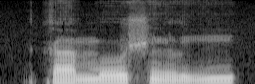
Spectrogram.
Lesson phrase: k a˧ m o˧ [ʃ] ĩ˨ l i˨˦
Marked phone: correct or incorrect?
correct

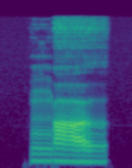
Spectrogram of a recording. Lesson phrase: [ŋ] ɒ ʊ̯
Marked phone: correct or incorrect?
correct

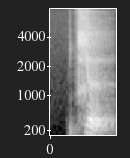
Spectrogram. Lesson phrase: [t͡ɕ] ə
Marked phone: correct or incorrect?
correct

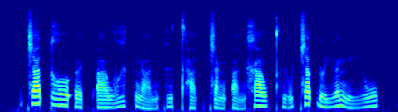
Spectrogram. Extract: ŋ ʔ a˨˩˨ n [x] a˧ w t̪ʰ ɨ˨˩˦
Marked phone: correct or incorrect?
correct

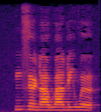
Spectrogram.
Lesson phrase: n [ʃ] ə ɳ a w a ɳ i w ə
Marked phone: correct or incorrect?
incorrect: z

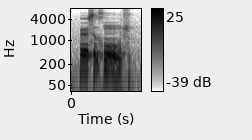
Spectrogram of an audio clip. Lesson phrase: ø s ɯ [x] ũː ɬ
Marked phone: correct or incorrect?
correct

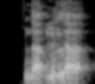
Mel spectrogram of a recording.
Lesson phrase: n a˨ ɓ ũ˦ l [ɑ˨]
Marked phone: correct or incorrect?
incorrect: a˨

